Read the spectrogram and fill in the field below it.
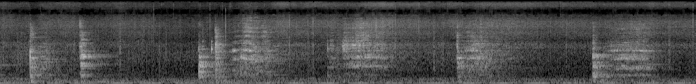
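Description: Garlic fries on a Blackstone griddle for fried rice: a steady sizzle is broken by repeated sharp metal spatula scrapes and stirring strokes, close and without talking.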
